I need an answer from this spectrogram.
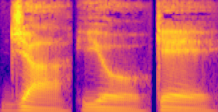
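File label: "jayoke", concatenated syllables; Affixing experiment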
